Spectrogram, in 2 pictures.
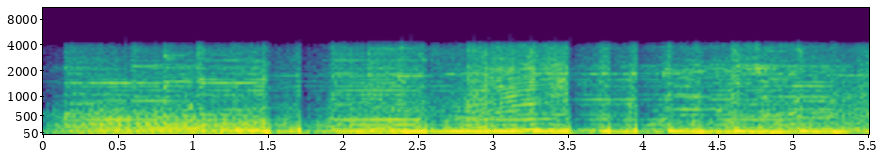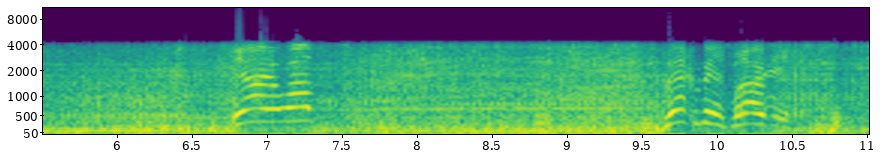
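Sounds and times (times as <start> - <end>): steady noisy rumble: 0.0 - 11.0.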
